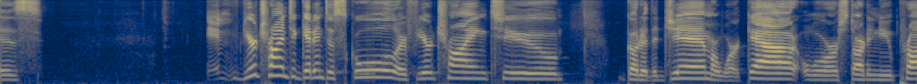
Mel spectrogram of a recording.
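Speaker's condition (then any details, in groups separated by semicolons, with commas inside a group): No condition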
